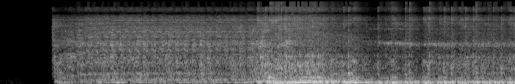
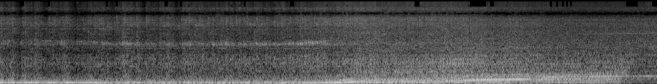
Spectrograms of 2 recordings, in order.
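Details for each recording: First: Procharged billet-block LSX Corvette on the dyno: deep engine note swells into a full-throttle pull without misses, pops or stumbles, coming up quick; clean, smooth pull. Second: Procharged billet-block LSX Corvette on the dyno: the supercharged V8 winds up hard, then stumbles briefly near the top, twice. Over-fueling is suspected, but the data didn't look over-fueled, so the cause is unconfirmed.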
